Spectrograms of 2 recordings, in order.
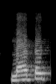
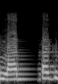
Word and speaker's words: LaTeX: First of all, LaTeX is pronounced by LaTeX, not latex.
